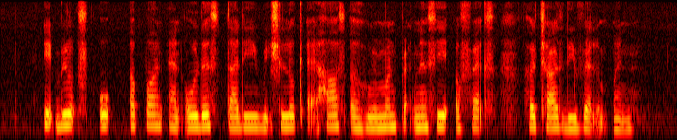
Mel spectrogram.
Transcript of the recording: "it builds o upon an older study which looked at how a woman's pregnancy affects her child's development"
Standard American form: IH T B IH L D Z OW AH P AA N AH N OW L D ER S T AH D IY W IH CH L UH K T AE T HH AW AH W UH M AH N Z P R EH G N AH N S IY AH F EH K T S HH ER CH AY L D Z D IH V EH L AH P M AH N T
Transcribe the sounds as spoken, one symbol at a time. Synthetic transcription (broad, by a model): IH T B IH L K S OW AH P AA N AH N OW L D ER S T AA D IY W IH CH L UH K EH T HH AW AH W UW M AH N P R EH G N AH N S IY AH F EH K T S HH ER CH AY L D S D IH V EH L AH P M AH N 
